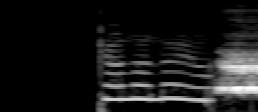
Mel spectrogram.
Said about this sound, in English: I don't know why he thinks barking is going to make it go away, but.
